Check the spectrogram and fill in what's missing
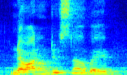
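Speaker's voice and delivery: ordinary talk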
